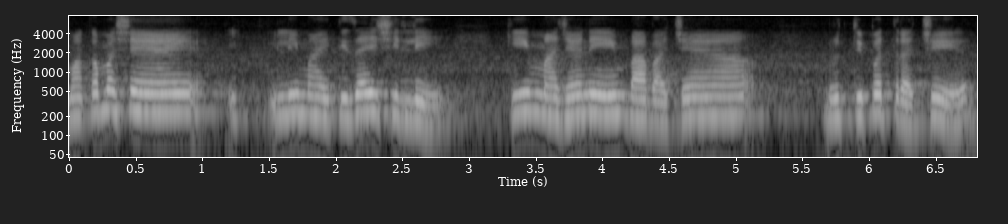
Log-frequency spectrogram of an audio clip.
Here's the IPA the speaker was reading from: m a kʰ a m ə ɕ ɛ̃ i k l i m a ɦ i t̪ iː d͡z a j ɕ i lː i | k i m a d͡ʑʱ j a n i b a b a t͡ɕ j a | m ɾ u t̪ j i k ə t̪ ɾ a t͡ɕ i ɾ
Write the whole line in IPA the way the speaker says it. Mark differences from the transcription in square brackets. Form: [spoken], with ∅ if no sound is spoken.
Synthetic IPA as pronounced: m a [k] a m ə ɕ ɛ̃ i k l i m a ɦ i t̪ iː d͡z a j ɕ i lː i | k i m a d͡ʑʱ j a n i b a b a t͡ɕ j a | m ɾ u t̪ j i [p] ə t̪ ɾ a t͡ɕ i ɾ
